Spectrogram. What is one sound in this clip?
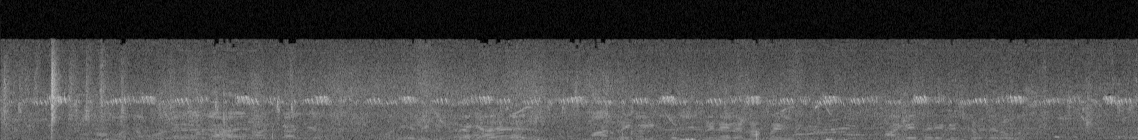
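Young men call out to each other across an open field, far off.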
